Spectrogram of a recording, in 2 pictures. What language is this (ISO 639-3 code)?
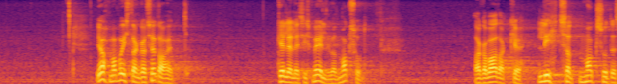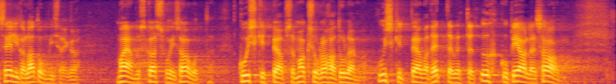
est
